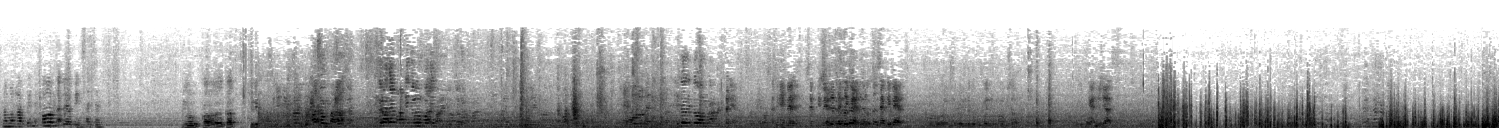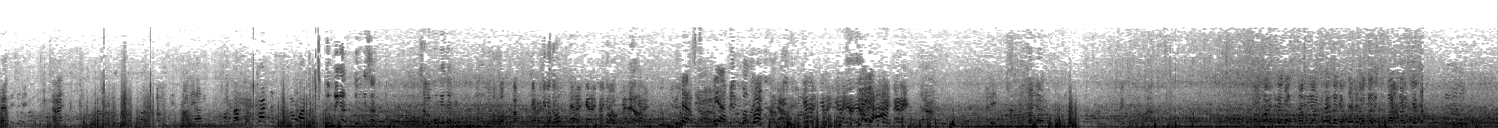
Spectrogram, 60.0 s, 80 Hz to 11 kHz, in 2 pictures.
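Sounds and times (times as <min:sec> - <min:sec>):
ship machinery humming: 0:00.0 - 0:59.9
people talking: 0:00.1 - 0:02.2, 0:03.6 - 0:20.6, 0:26.0 - 0:28.2, 0:29.8 - 0:59.9
low rumble: 0:21.2 - 0:59.9
wind buffeting microphone: 0:22.5 - 0:59.9.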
